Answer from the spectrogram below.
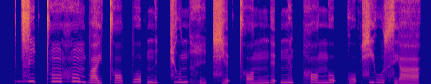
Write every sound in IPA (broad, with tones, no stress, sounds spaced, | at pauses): d͡z i˦ ʔ t̪ʰ ɔ̃˦ h ɔ̃˥˧ b a˨˩ j t̪ʰ ɔ˧ p o˦ ʔ n̪ i˨ k̚ ɕ u˦ n h i˨ ʔ ɕ e˨ ʔ t̪ʰ ɔ˧ n ŋ e˦ ʔ n̪ ĩ˦ p̚ h ɔ˥˧ n̪ o˦ ʔ k o˨ ʔ ɕ j u˥˧ s j a˨˩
